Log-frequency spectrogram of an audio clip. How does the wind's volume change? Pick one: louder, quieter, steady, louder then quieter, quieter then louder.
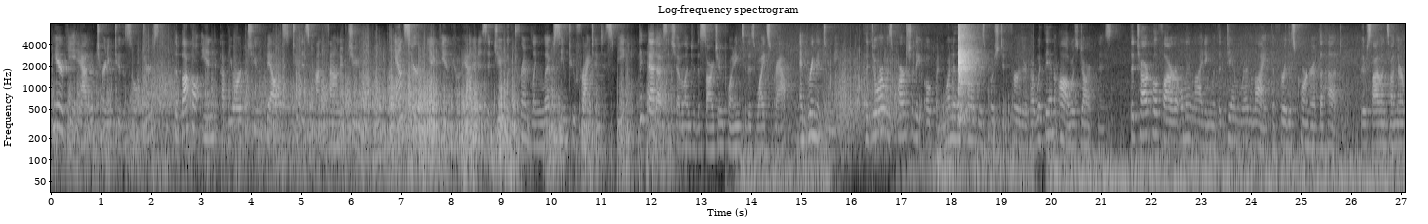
louder then quieter.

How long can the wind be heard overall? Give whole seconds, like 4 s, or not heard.
27 s.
